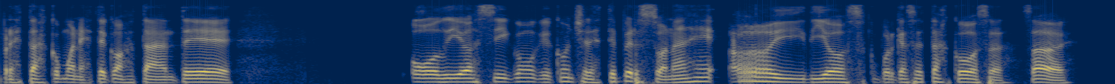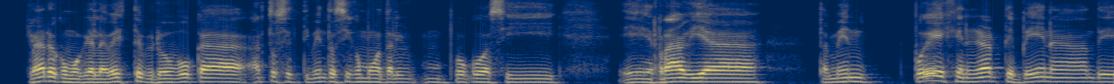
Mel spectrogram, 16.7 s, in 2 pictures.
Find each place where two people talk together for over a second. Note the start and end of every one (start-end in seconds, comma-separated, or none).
none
